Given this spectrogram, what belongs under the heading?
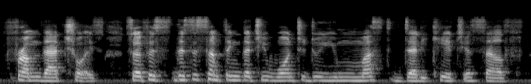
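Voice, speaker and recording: A woman from Grenada with a Grenadian accent, a guest telling her life story in an interview with a measured, presentational way of speaking. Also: on the low side, fairly even intonation, pushed and bright, slight background noise. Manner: articulate, measured, presentational delivery. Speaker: guest, dancer and performer.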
